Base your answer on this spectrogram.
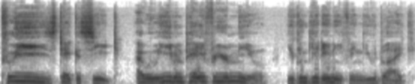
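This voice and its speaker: A man puts on a character voice, speaking at a moderate pace with a medium pitch and ordinary pitch variation. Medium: read story. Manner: calm, formal, measured.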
